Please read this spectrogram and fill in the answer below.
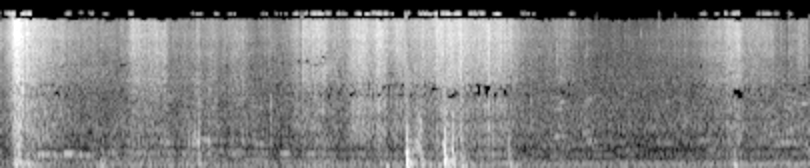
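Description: Plastic bag rustling and crinkling as it is handled and shaken out, with a few sharp knocks, the loudest two about four seconds in.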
